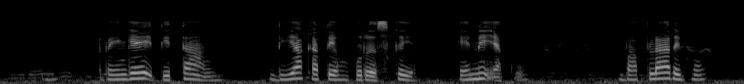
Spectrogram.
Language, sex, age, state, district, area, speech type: Santali, female, 30-45, West Bengal, Birbhum, rural, spontaneous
